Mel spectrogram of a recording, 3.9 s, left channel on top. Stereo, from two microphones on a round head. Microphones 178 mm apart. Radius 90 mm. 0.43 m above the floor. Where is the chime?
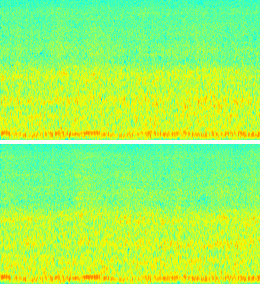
No chime in this recording.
